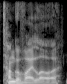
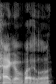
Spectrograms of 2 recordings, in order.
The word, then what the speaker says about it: Tagovailoa: I just actually was watching a video where he says it's Tagovailoa, not Tagovailoa.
